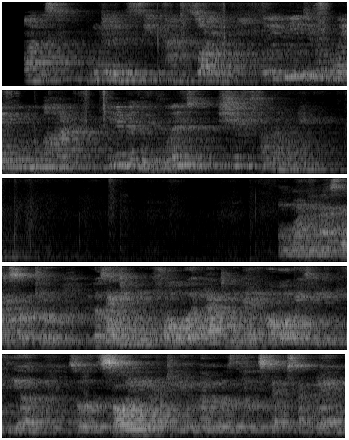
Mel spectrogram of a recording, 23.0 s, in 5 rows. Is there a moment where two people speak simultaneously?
No

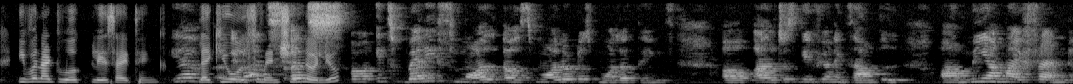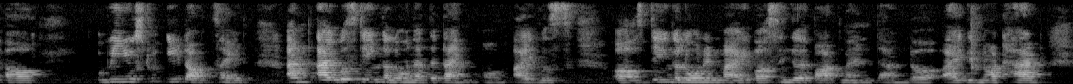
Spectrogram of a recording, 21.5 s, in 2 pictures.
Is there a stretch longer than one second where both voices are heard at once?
Yes, from 2.0 s

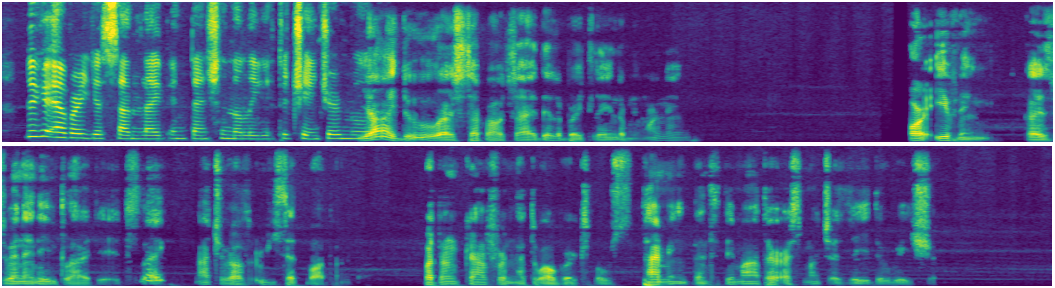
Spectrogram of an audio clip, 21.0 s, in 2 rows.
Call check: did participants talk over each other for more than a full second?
No

